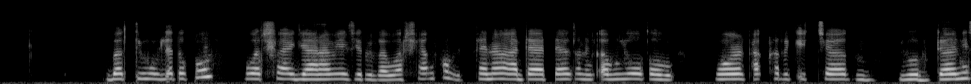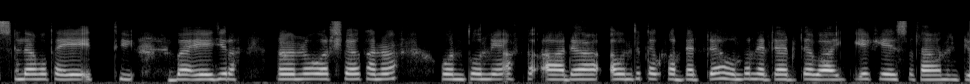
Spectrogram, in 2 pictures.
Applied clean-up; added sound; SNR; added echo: neural diffusion model UNIVERSE++.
